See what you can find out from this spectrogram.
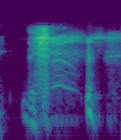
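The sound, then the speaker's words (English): Choking coughs and throat clearing from a man after mead went down the wrong pipe: a strained, voiced gasping hack followed by a sharp, louder cough burst and a fainter rasp, heard alone. “Excuse me. I tried drinking some mead and got some down the wrong pipe there.”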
